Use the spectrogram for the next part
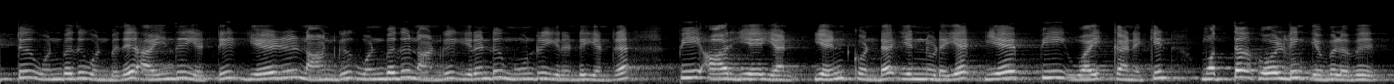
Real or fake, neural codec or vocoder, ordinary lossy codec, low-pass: real; none; none; none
